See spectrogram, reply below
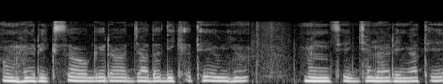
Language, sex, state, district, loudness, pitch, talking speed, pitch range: Chhattisgarhi, male, Chhattisgarh, Rajnandgaon, -13 LUFS, 160 Hz, 175 wpm, 155-165 Hz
